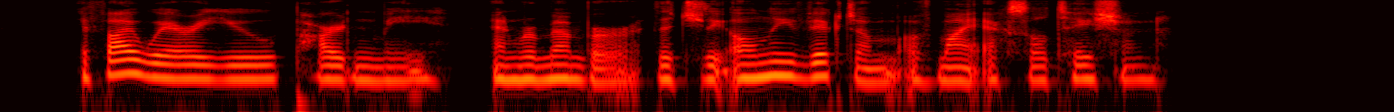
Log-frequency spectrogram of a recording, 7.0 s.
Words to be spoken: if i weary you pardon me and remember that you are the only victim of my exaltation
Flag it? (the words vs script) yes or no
yes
